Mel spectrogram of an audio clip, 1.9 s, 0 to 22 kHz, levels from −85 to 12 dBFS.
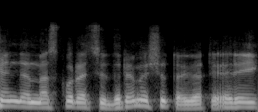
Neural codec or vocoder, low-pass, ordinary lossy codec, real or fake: codec, 24 kHz, 1.2 kbps, DualCodec; 9.9 kHz; Opus, 16 kbps; fake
